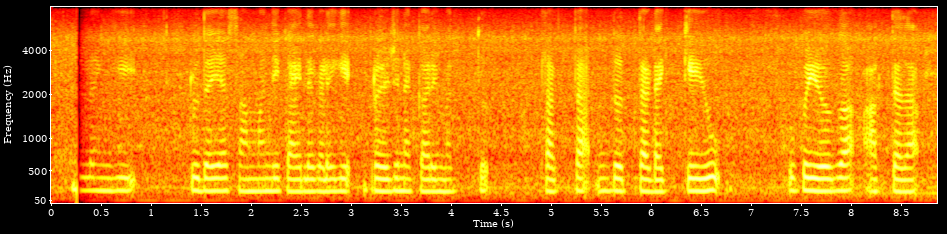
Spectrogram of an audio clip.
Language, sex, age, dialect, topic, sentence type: Kannada, female, 18-24, Central, agriculture, statement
